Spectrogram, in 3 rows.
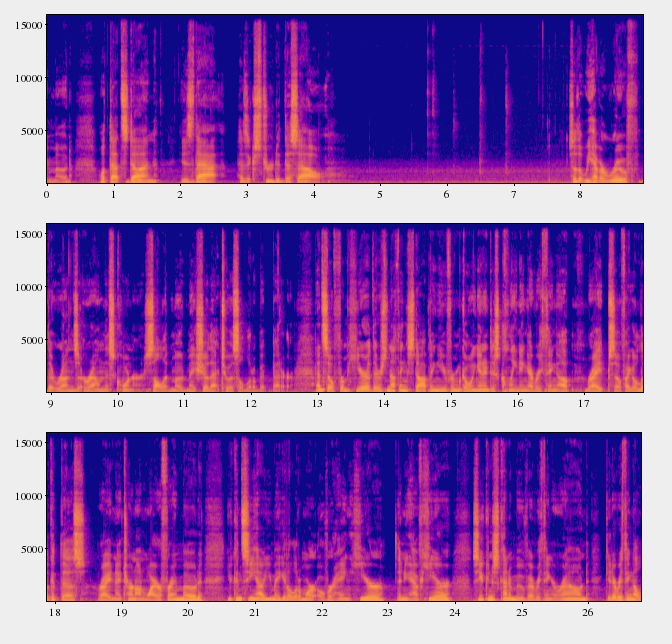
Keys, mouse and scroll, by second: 1.6 middle click, 3.0 Tab, 3.5 middle click, 4.0 z, 6.1 scroll up 1, 6.4 middle click, 9.4 z, 10.5 middle click, 13.3 scroll down 2, 13.8 middle click, 15.0-15.5 scroll down 1, 15.5-16.8 scroll up 1, 16.8 scroll up 1, 17.5 click, 18.3-18.7 scroll down 4, 18.8 scroll up 1, 19.0 z, 24.4 g.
